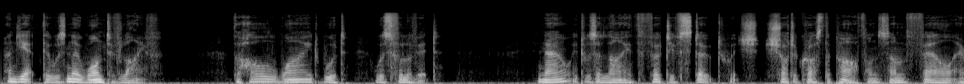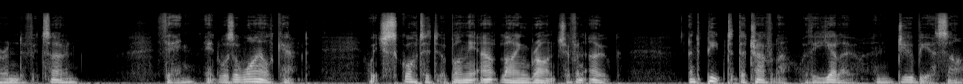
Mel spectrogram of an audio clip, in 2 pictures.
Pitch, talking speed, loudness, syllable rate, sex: 95 Hz, 185 wpm, -21 LUFS, 5.1 syllables/s, male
